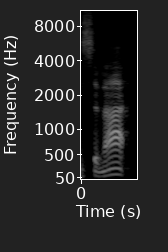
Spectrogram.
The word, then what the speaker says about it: Senat: Goddard, Freiermuth, and Senat. Or Senate, I guess. Senate is how you pronounce it.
